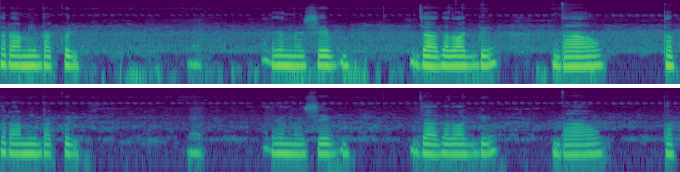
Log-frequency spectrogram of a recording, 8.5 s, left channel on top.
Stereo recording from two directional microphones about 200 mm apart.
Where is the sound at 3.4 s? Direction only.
25° left (ahead or behind).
